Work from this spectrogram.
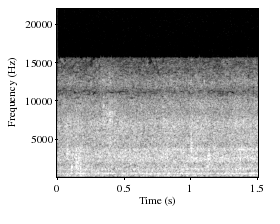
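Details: Honey bees at their nest inside a bamboo stalk four metres long, in Thailand. They make a steady, dense, droning hum at an even pitch, with no pauses.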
